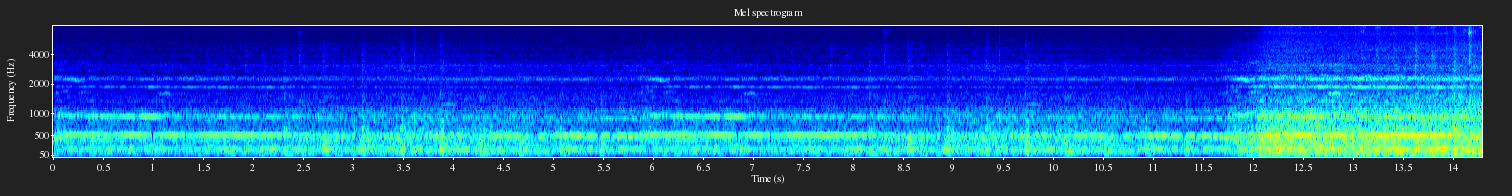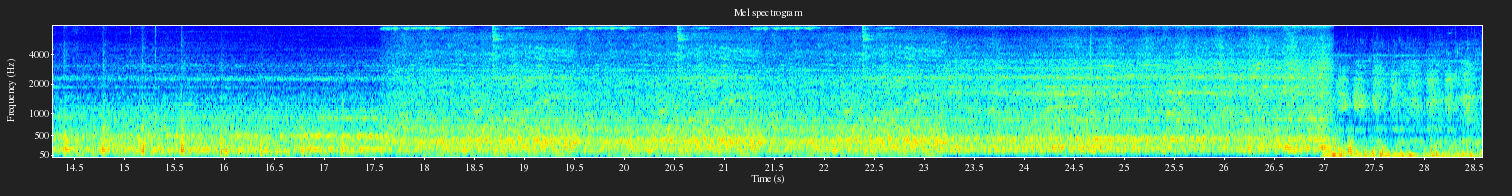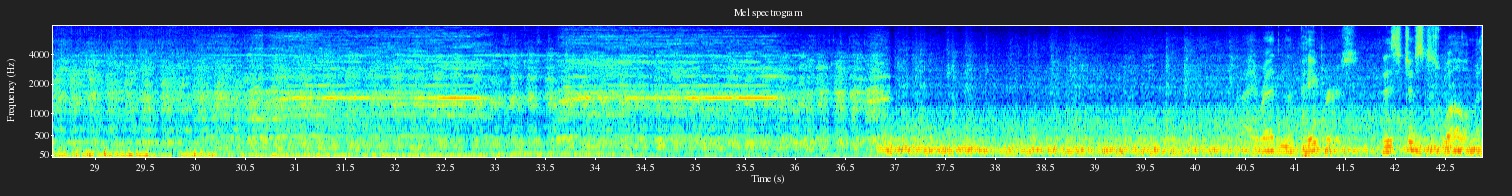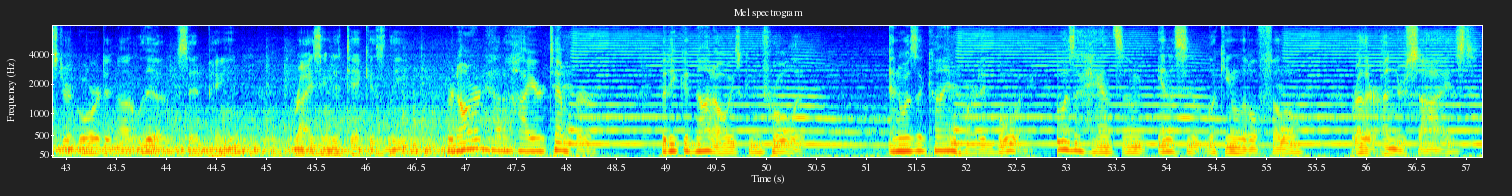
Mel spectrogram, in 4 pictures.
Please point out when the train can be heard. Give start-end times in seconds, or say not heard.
0.0-57.1.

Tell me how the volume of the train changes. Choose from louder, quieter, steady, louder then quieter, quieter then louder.
louder.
